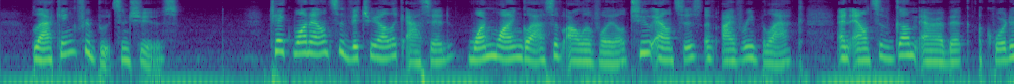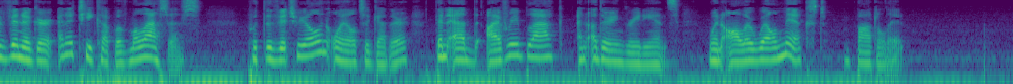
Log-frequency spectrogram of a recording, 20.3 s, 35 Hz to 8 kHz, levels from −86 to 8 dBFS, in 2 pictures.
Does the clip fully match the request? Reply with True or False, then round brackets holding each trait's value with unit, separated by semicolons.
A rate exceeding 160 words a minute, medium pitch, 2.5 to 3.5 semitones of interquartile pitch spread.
False (170 wpm; 175 Hz; 5.1 semitones)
